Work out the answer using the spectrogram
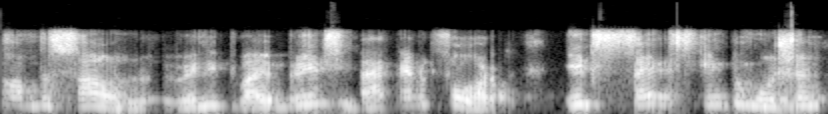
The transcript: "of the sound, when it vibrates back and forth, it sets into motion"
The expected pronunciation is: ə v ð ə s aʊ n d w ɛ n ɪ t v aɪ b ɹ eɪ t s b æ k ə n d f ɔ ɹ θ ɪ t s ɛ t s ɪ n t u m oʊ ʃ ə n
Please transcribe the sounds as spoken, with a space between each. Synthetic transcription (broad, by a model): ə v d ə s aʊ n d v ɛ n ɪ t v aɪ b ɹ eɪ t s b æ k ə n d f ɔ ɹ t ɪ t s ɛ t s ɪ n t u m oʊ ʃ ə n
